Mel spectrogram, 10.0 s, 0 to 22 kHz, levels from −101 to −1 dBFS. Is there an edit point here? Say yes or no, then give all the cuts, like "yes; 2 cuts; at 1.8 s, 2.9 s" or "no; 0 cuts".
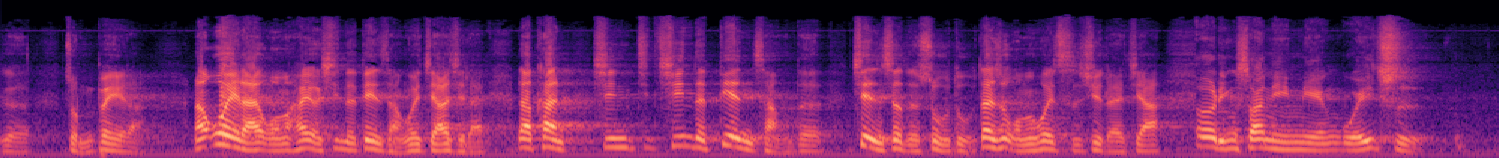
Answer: yes; 1 cut; at 7.8 s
